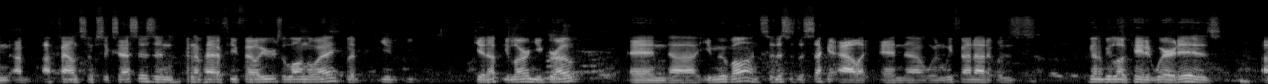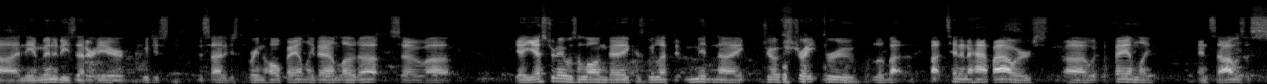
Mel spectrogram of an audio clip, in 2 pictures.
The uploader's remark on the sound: LIVE from the American Legislative Exchange Council Annual Conference. LIVE FROM ORLANDO at the AMERICAN LEGISLATIVE EXCHANGE COUNCIL ANNUAL EXCHANGE.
